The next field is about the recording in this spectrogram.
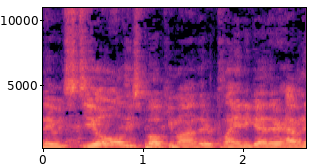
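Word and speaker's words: Pokémon: the 90s was pokemon pokemon i pronounced that properly somebody with pokey man like no pokemon okay and the main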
